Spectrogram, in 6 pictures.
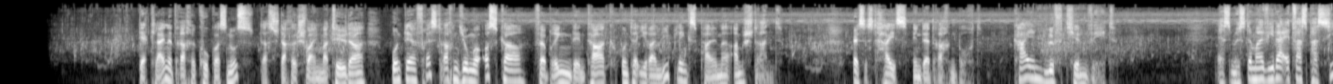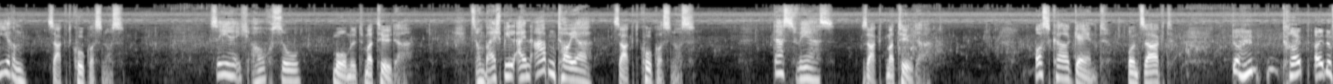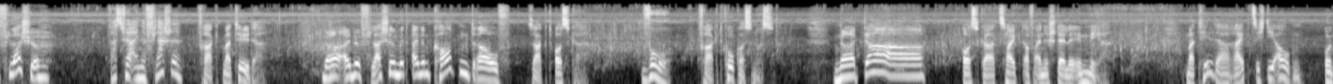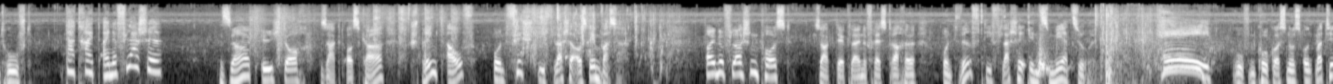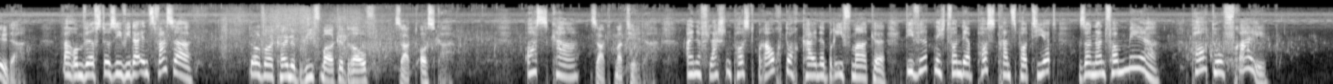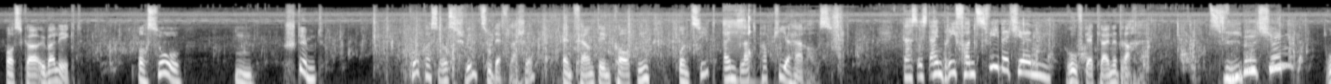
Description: ungekürzte Ausgabe, inszenierte Lesung mit Musik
